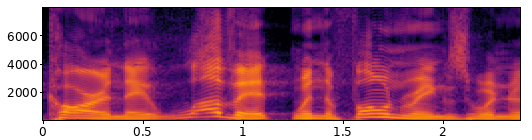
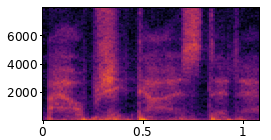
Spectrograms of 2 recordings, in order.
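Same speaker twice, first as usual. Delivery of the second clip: very quiet, breathy, creepy whisper. Retelling what he kept whispering to a gentleman during a show; retelling a whisper. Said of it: "I just kept whispering it to him".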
